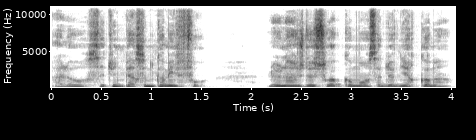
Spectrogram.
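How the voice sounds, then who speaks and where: A man voicing a calm, scheming young female maid, politely deferential and matter-of-fact. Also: medium pitch, moderate pace, slightly rough.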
